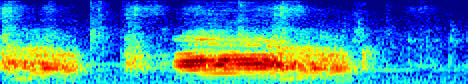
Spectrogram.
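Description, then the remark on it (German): A cow in a small valley moos: a couple of short grunting lows, then one long, full, drawn-out moo that tapers off. No one speaks. “Hier ist eine Kuh.”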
